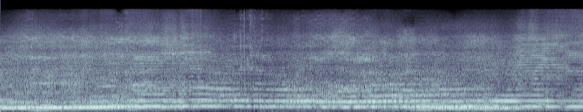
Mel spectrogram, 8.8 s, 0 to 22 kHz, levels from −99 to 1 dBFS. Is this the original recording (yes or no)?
no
